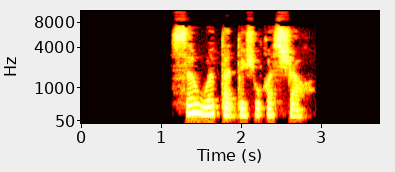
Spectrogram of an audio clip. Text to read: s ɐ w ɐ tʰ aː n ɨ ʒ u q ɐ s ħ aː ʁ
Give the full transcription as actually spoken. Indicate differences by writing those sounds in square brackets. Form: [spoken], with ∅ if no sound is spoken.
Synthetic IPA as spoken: s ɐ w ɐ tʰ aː [d] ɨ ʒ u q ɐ s [ʃ] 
